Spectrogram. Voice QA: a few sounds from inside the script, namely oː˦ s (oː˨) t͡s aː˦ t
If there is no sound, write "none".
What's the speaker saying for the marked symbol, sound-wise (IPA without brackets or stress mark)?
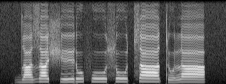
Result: oː˦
